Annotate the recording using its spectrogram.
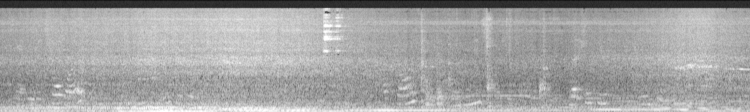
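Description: A few women talk softly at a distance outdoors.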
